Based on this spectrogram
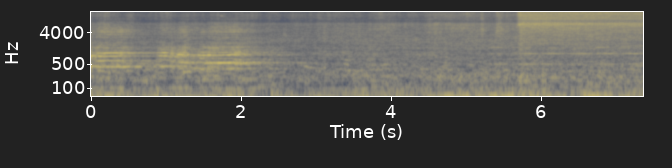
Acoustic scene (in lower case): subway station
